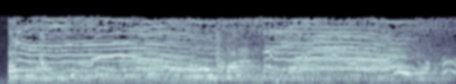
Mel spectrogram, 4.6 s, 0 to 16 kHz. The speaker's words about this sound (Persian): گریه های دوگانگی به هم چسبیده، اینان عصر روز پنج شنبه در شفاخانه نسایی ولادی هرات متولد شدند. این دو نوزاد حدود 4500 گرم وزن دارند و بطنشان در داخل رحم به هم پیوند خورده.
